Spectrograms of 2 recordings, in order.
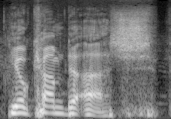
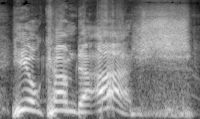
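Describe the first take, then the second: First: Said in the usual way. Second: High, loud, drawn-out proclamation; preaching shout. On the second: Real, not acted. Preacher promising the church God will come, exultant shout.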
